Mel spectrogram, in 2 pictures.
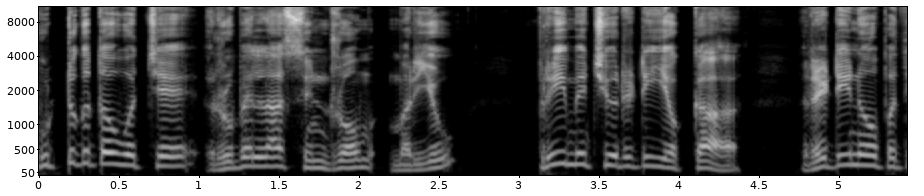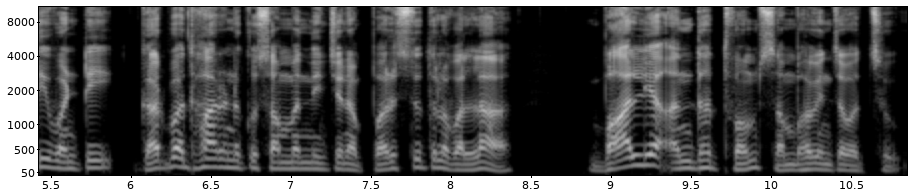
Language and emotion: Telugu, neutral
